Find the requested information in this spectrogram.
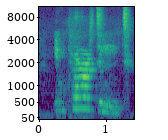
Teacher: Âm tiếp theo là âm O dài cong lưỡi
